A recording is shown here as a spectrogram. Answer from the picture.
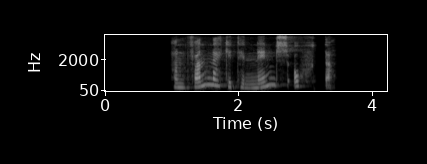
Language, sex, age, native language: Icelandic, female, 40-49, Icelandic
